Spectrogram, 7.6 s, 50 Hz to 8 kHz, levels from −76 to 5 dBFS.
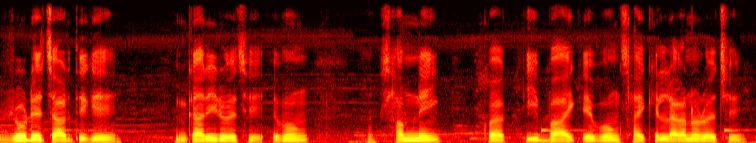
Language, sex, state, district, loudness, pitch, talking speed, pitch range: Bengali, male, West Bengal, Cooch Behar, -16 LUFS, 110 Hz, 95 wpm, 105-115 Hz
